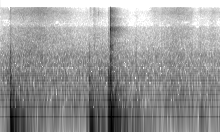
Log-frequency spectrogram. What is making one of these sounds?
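A washing machine door clicks shut.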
